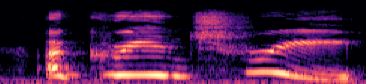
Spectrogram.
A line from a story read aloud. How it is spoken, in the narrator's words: shouted the crowd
